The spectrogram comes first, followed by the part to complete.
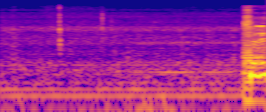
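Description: Nespresso milk frother switched on with a click of its button, then a faint steady hum as it runs. Near the end a louder steady whir of a Nespresso coffee machine brewing cuts in suddenly.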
